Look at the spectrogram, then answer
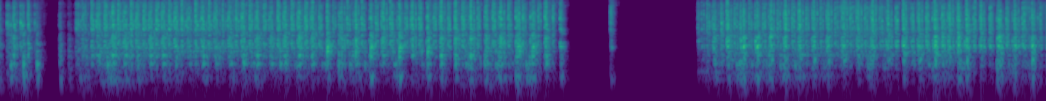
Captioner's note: satisfying aggressive whisking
